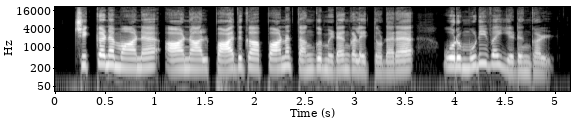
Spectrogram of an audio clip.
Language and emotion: Tamil, neutral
